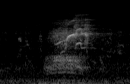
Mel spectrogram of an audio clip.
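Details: A brown-headed parrot, one of a few that came to drink at a dam in Kruger National Park, South Africa, in the drier season, gives a single harsh, shrill screech lasting under half a second, heard at moderate distance over a quiet background.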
